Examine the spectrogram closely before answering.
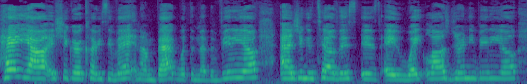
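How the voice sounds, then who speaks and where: A woman speaks in a raised, projected voice at a high pitch. Her pace is fairly quick and her intonation fairly even. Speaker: lifestyle vlogger. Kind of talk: casual vlog talk to camera. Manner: fast.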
